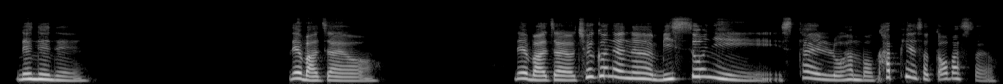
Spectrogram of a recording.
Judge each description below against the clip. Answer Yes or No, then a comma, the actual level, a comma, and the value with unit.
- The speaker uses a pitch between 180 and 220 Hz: No, high, 230 Hz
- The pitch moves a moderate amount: No, wide, 5.8 semitones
